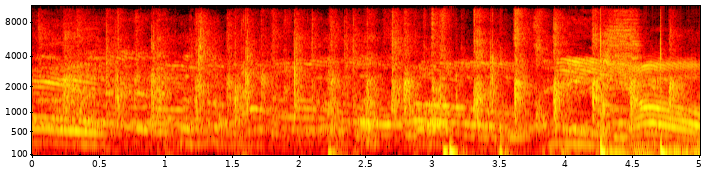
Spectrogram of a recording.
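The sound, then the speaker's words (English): An audience claps and cheers for a comedian at a joke workshop show, with dense, continuous clapping mixed with raised voices. “Put your hands together, everybody, for Ian Levy.”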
